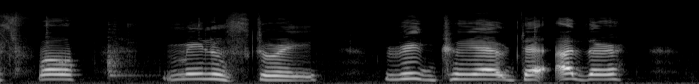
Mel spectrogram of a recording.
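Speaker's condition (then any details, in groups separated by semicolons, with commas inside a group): Cerebral palsy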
